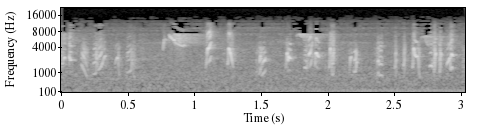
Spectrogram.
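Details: Red-whiskered bulbul calls during a lure contest with a territorial wild bird: quick, bright chirping notes and short whistles in steady rapid series, with a low hum beneath.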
